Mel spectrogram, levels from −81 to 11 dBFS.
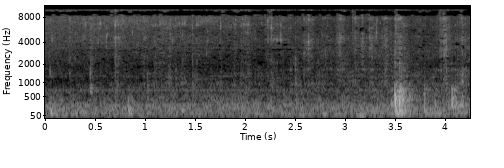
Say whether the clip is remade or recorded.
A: recorded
